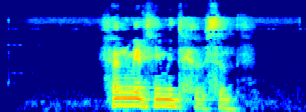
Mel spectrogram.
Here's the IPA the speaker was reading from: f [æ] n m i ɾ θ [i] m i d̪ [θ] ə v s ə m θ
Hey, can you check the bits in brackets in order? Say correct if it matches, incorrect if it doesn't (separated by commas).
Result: correct, correct, incorrect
